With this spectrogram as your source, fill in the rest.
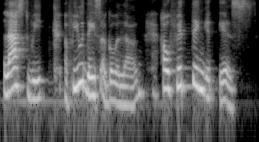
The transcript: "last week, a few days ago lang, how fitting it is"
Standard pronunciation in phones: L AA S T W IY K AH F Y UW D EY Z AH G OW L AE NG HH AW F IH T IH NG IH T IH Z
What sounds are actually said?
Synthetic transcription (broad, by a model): L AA S T W IY K AH F Y UW D EY S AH G OW L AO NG HH AW F IH T IH NG IH T IH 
